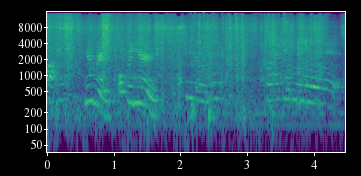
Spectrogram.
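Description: Mostly talking: a woman's and young children's voices over one another, with some rustling as presents are handled in cardboard boxes.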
